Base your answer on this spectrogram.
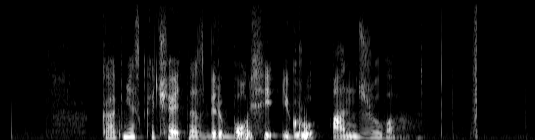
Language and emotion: Russian, neutral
